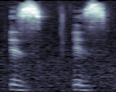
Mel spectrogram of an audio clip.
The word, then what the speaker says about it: his: in Chicago and here how will I pronounce his is is I will drop that age what was his name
